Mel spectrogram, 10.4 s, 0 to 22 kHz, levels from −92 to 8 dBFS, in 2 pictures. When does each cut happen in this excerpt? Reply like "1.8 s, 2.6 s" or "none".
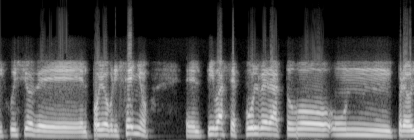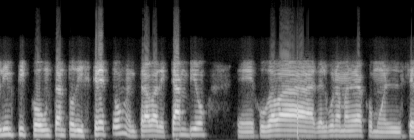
none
